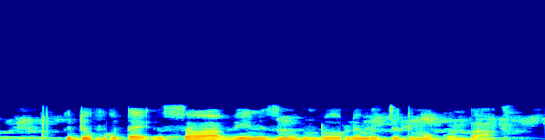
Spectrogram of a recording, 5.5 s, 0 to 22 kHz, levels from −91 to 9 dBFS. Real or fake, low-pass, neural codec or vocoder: real; 5.4 kHz; none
